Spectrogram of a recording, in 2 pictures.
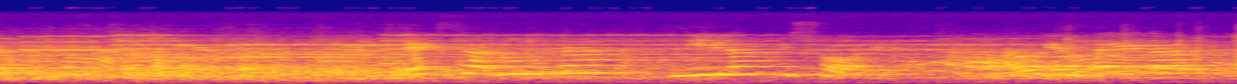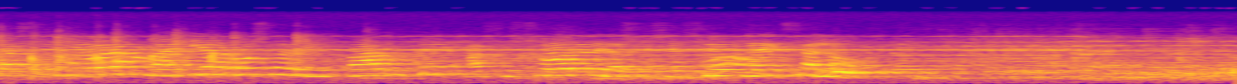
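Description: A woman speaks into a microphone over a loudspeaker, in a hall with echo.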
